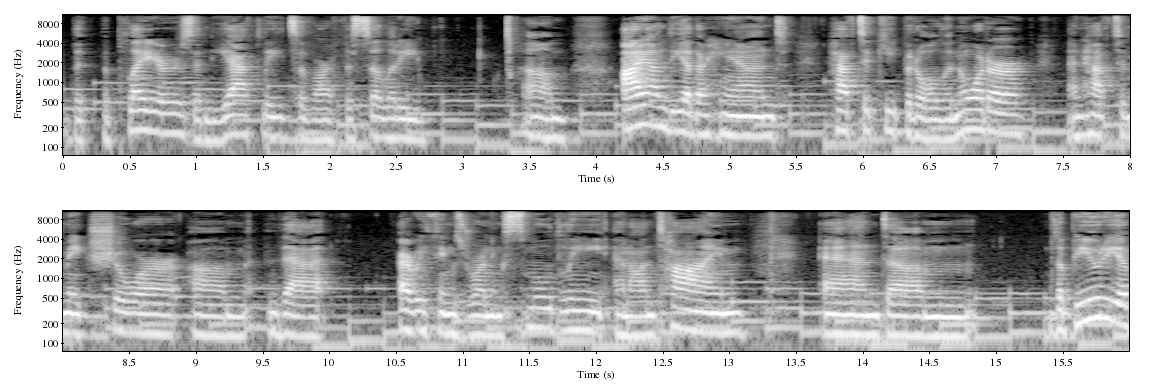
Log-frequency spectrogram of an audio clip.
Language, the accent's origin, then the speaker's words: English; New York City, New York, United States; We're both from the Bronx. We love our community.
